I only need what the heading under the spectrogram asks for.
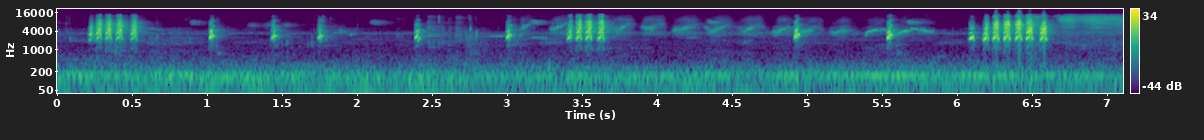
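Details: Busy yuhina, a Kalimantan endemic, alternating scattered high chips and brief twittering phrases with short rapid rattles, ending in a loud, dense burst of pulsed notes.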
